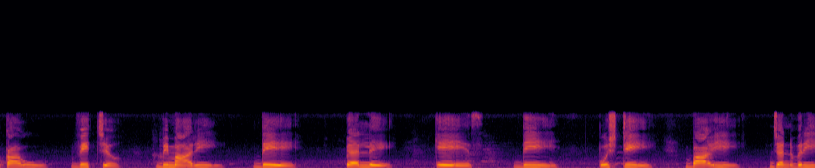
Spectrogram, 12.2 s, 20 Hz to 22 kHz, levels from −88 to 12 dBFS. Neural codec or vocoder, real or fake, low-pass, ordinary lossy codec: vocoder, 22.05 kHz, 80 mel bands, Vocos; fake; 7.2 kHz; none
